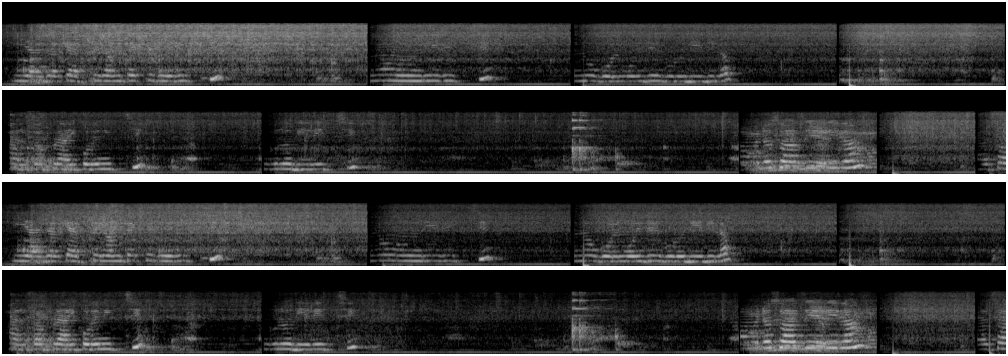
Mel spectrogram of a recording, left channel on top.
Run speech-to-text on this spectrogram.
পেঁয়াজ আর ক্যাপসিকামটা একটু দিয়ে দিচ্ছি, নুন দিয়ে দিচ্ছি, গোলমরিচের গুঁড়ো দিয়ে দিলাম, হালকা ফ্রাই করে নিচ্ছি, এগুলো দিয়ে দিচ্ছি, টমেটো সস দিয়ে দিলাম,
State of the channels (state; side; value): normal; both; correlation 0.51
